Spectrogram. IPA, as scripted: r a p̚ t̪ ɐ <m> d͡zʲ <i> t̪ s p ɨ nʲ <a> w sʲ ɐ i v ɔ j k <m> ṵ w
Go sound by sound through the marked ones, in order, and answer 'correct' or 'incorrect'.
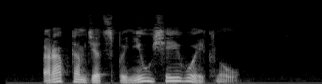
correct, incorrect: ɛ, incorrect: i, incorrect: n

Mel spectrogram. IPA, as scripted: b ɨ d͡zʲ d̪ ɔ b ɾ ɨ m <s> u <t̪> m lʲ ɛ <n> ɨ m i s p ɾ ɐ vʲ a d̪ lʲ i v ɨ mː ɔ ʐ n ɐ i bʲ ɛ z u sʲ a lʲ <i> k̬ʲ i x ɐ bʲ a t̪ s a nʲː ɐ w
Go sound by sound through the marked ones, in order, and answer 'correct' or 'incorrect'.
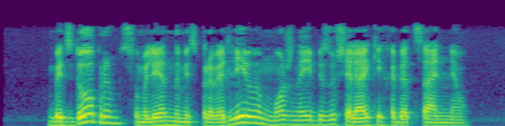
correct, incorrect: none, incorrect: nː, incorrect: a

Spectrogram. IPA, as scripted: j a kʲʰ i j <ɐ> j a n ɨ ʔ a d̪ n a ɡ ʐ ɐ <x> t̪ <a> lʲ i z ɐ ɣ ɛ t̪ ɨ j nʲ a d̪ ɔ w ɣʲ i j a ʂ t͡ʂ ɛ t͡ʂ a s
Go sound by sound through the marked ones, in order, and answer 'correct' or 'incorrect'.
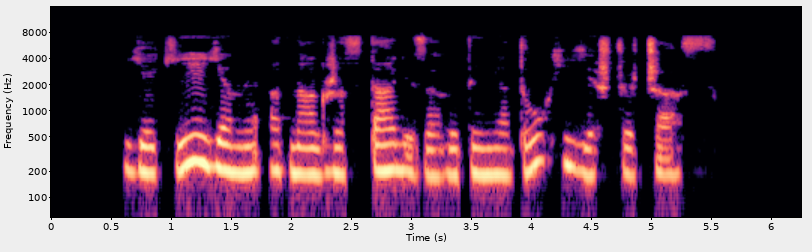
correct, incorrect: s, correct

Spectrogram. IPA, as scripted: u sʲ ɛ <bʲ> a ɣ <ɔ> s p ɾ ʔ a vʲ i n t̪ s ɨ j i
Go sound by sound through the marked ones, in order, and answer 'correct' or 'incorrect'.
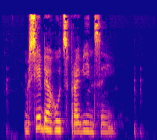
correct, incorrect: u

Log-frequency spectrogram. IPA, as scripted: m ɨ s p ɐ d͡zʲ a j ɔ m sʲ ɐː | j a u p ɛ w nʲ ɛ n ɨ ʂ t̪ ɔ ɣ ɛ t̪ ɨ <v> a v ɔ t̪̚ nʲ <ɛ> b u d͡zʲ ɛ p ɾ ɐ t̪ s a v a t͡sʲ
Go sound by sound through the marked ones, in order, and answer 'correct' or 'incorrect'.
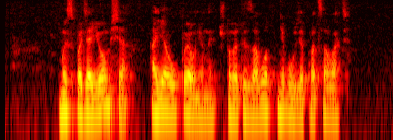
incorrect: z, correct

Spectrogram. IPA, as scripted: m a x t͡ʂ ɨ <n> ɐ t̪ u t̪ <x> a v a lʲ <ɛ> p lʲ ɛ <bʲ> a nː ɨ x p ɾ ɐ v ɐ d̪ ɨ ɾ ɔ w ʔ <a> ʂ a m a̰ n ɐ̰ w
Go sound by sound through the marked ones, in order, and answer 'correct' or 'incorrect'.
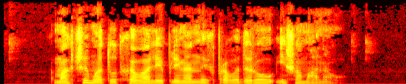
incorrect: m, correct, incorrect: i, incorrect: mʲ, incorrect: i

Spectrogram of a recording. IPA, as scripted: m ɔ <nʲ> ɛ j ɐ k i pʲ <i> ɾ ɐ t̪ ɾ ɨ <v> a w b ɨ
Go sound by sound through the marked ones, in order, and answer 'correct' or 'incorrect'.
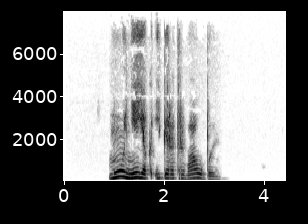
correct, incorrect: ɛ, correct

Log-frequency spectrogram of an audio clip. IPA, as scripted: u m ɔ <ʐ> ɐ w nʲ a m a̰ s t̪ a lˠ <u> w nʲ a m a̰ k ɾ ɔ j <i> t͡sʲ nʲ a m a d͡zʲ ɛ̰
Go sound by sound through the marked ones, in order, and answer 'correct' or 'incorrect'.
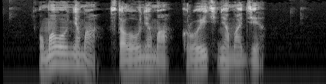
incorrect: v, incorrect: ɔ, correct

